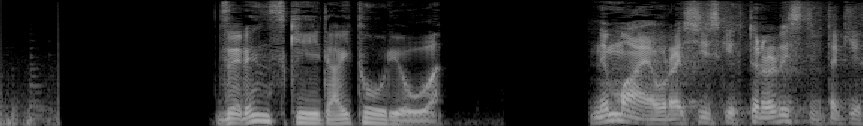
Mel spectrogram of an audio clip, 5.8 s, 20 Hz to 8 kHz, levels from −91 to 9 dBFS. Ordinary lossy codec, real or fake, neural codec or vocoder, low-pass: none; real; none; none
